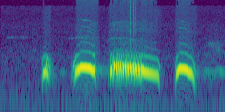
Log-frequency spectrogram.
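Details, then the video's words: Spotted dove used as a decoy, "gù thúc" urging coo to excite newly caught birds: a short clipped note, an arched hoot, a long rolling coo, then a final arched hoot, clean and close. "chim cu gáy gù thúc/ tiếng chim cu gáy mồi gù thúc dùng kích bổi và tập bổi xiêng gáy"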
